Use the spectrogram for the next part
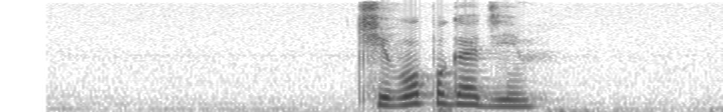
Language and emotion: Russian, neutral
